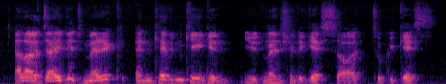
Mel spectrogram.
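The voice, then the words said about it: Put-on South African accent. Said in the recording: “I'm just going to do South African ... South Africa.”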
